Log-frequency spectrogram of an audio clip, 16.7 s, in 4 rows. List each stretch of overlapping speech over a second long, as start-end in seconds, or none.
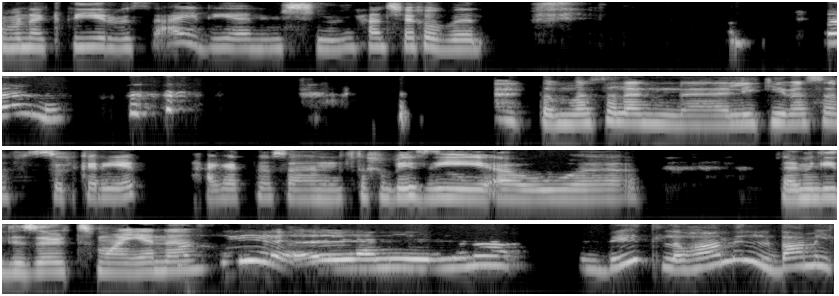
none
